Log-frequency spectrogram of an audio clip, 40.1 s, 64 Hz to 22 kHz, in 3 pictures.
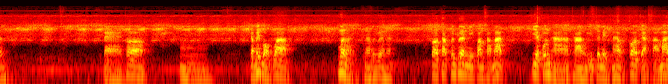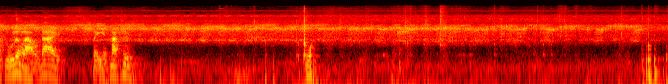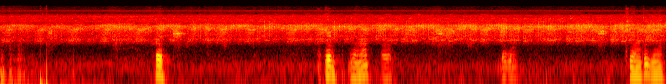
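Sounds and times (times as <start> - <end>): frogs croaking: 0.0 - 40.0.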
